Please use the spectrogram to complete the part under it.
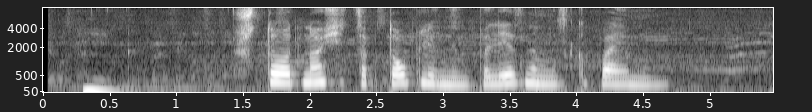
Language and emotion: Russian, neutral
